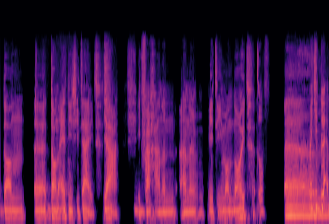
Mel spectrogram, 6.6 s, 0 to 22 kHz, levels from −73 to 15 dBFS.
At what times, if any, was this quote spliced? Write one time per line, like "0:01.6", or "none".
0:02.1
0:05.1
